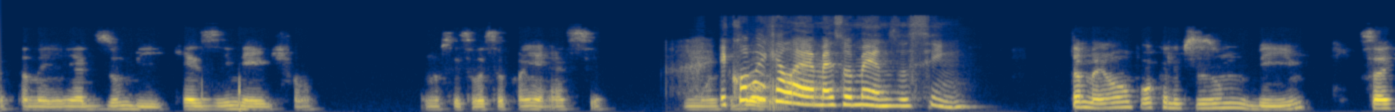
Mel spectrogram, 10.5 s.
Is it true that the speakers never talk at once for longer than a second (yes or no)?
yes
